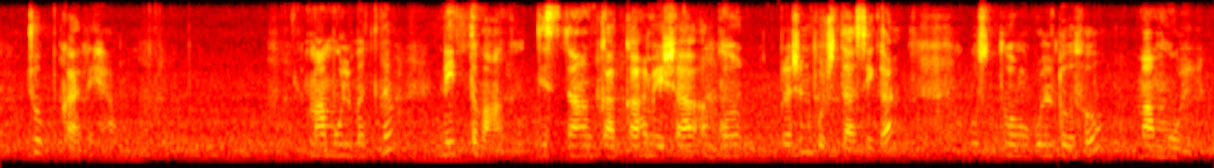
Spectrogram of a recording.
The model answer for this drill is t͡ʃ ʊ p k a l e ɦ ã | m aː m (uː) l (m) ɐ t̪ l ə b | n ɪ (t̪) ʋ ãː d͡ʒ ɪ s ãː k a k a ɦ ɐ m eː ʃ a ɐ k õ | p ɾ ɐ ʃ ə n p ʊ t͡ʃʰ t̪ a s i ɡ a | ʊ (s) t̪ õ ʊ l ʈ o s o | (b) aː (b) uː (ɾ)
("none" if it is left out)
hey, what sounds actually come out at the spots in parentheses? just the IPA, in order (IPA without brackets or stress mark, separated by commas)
uː, m, t̪, s, m, m, l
